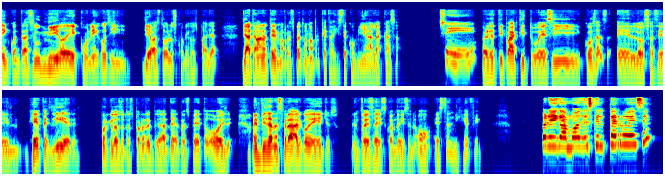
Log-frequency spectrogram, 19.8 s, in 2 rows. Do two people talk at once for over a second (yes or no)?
no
